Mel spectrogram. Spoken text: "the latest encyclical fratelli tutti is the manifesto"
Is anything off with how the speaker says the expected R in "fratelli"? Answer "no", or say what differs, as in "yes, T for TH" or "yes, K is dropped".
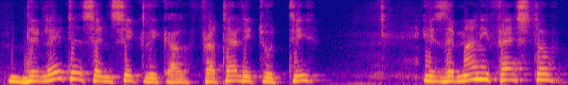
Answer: no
